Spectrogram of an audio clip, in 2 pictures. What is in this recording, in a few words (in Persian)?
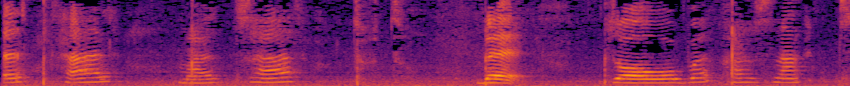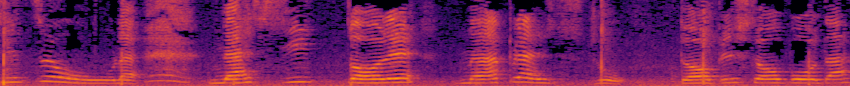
اتل متل توتوله بدون آهنگ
